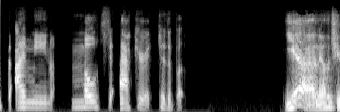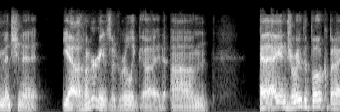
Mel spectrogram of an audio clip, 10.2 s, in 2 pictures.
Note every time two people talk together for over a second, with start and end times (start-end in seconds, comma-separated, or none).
none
